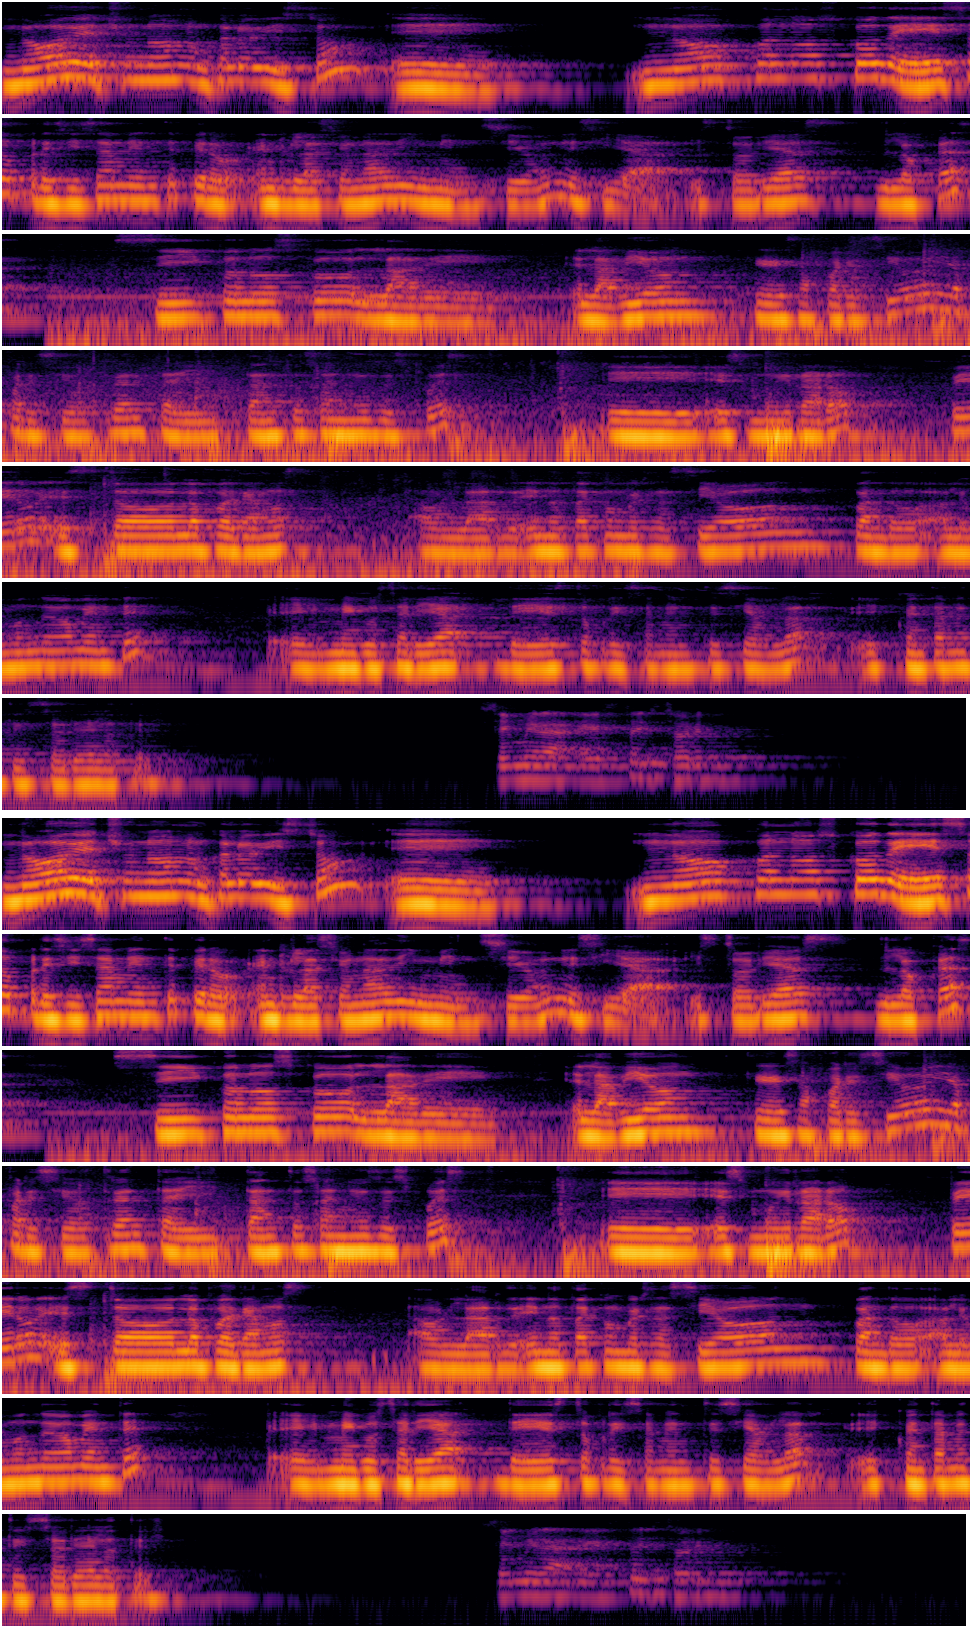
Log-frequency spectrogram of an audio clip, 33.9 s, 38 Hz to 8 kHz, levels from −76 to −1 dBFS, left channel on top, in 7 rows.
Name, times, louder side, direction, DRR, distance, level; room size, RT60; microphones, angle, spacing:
voice 1, 0.0-2.5 3.2-9.7 10.3-12.2 12.5-16.9 17.5-18.9 19.3-20.9 21.4-25.0 25.5-29.9, right 3 dB, 30° right, 13 dB, 0.3 m, -22 dB
sound 1, 9.9-22.6, left 3 dB, 85° left, 0.4 m, -39 dB
Walk footsteps, 13.7-14.0 14.3-14.6 14.9-15.2 15.5-15.8 16.1-17.0 17.3-17.6 17.9-18.0 18.3-18.8 19.3-19.5 19.8-20.1, equal, 5° right, 1.8 m, -34 dB
sound 2, 14.3-29.7, equal, 65° left, 1.7 m, -50 dB
voice 2, 31.4-32.5, left 2 dB, 45° left, 3 dB, 1.7 m, -39 dB
14.5 x 5.8 x 6.8 m, 1.2 s
head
